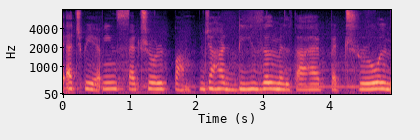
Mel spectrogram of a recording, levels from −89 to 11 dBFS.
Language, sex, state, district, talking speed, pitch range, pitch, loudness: Chhattisgarhi, female, Chhattisgarh, Rajnandgaon, 120 wpm, 205-220 Hz, 210 Hz, -16 LUFS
